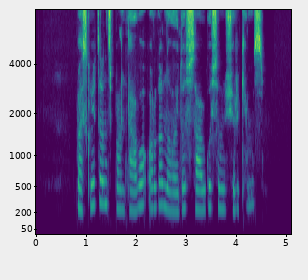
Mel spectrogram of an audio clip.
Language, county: Lithuanian, Kaunas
